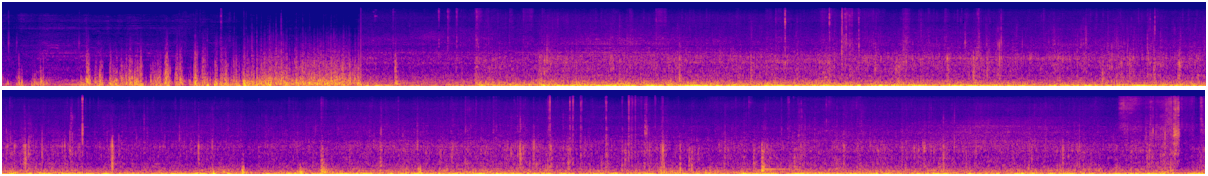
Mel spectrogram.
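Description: Car driving, heard from inside the cabin: a steady low road rumble with wind noise, which grows louder about five seconds in.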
